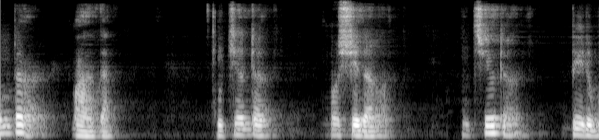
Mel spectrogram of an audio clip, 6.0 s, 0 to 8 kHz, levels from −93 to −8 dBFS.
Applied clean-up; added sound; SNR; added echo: neural mask model DeepFilterNet 3.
